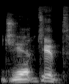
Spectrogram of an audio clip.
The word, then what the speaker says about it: Gent: Gent. Yeah, Gent West Virginia.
